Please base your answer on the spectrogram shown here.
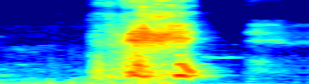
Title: Wide Nose Sneezes Africa.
